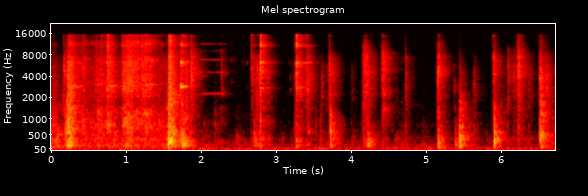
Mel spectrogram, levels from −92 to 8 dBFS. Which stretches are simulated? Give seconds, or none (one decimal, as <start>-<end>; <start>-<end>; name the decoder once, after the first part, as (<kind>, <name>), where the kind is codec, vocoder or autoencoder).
none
